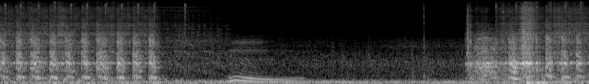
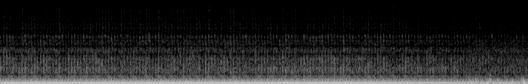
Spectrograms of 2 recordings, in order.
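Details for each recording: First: 1987 Porsche 924S after a blown, melted fuel pump fuse was replaced and the pump now runs: even cranking at about three chugs a second that never catches; it runs on starting fluid, so the injectors are suspected not firing. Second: 1987 Porsche 924S after clearing a clogged fuel system, replacing a blown fuel pump fuse and a missed intake gasket: it fires right up into a steady, even low idle pulsing about four beats a second, with no knocks or misses. Normal idle.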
